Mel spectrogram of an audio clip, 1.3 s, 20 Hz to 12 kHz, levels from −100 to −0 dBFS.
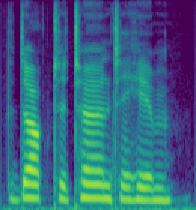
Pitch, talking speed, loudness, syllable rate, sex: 205 Hz, 230 wpm, -17 LUFS, 6.0 syllables/s, female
